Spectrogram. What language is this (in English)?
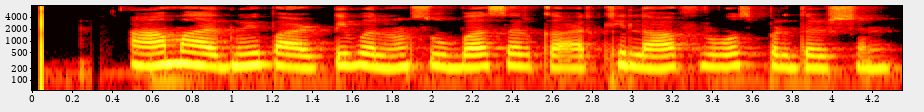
Punjabi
